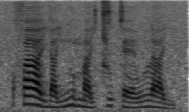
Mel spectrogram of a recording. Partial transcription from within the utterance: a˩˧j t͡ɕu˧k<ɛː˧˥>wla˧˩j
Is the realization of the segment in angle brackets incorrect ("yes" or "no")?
yes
